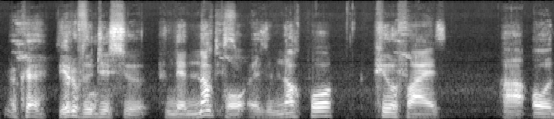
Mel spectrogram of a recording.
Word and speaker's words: Du Ti Su: So this mantra, Dujisu, 3 syllables, has the power to burn, to purify those three.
